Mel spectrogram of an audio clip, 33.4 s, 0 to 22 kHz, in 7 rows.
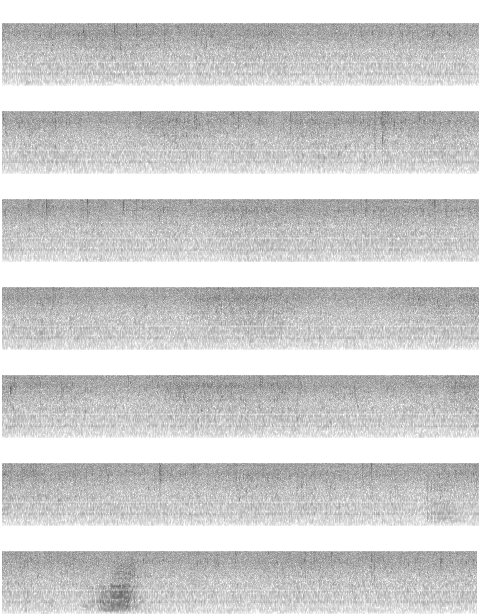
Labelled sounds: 29.6	29.9	croaking sound likely from a nearby submerged object, 0.78 to 0.84 kHz

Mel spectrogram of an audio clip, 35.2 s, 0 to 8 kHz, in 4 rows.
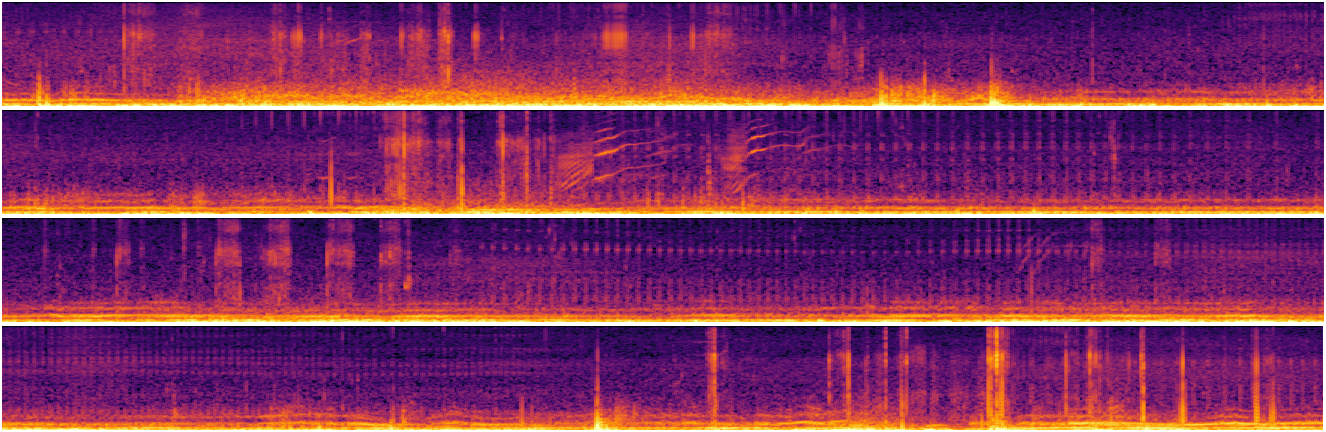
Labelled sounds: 2.3	2.7	killer whale, southern Alaska resident, 2.1 to 4.6 kHz
10.9	11.2	killer whale, southern Alaska resident, 1.8 to 3.6 kHz
12.6	14.6	killer whale, southern Alaska resident, 0.62 to 6.2 kHz
24.4	25.1	killer whale, southern Alaska resident, 0.74 to 7.1 kHz
30.9	31.2	killer whale, southern Alaska resident, 1.0 to 3.4 kHz

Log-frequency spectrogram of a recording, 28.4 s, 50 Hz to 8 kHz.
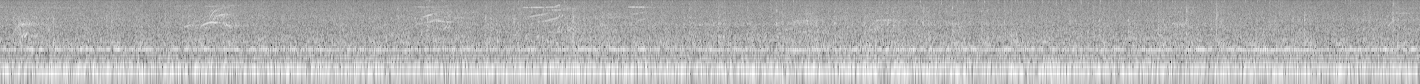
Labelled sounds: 3.9	4.7	killer whale, southern resident, 0.97 to 5.7 kHz
8.2	9.1	killer whale, southern resident, 1.5 to 8.0 kHz
10.4	11.6	killer whale, southern resident, 1.1 to 5.7 kHz

